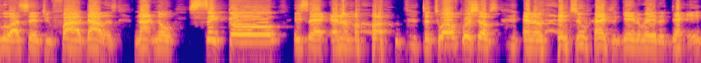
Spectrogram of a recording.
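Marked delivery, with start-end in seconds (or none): none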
